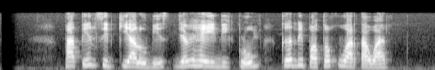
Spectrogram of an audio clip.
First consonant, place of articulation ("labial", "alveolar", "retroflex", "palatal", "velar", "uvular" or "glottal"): labial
